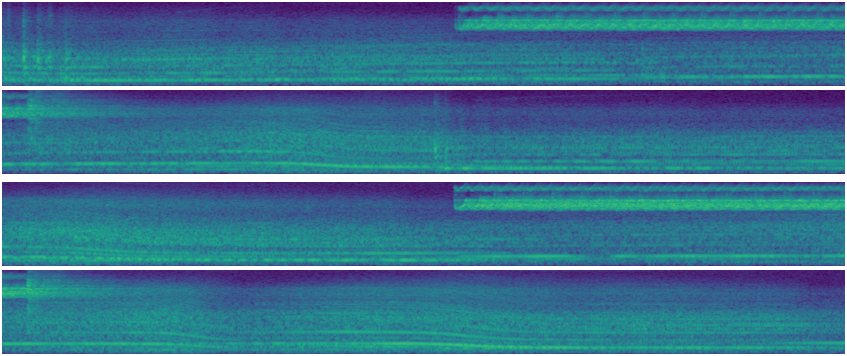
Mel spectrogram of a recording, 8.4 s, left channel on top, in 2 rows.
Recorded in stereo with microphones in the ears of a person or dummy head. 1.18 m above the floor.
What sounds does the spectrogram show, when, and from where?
2.3 s a siren: 60° right (ahead or behind), 7.5 m
4.3 s a snare drum: 25° right (ahead or behind), 7 m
